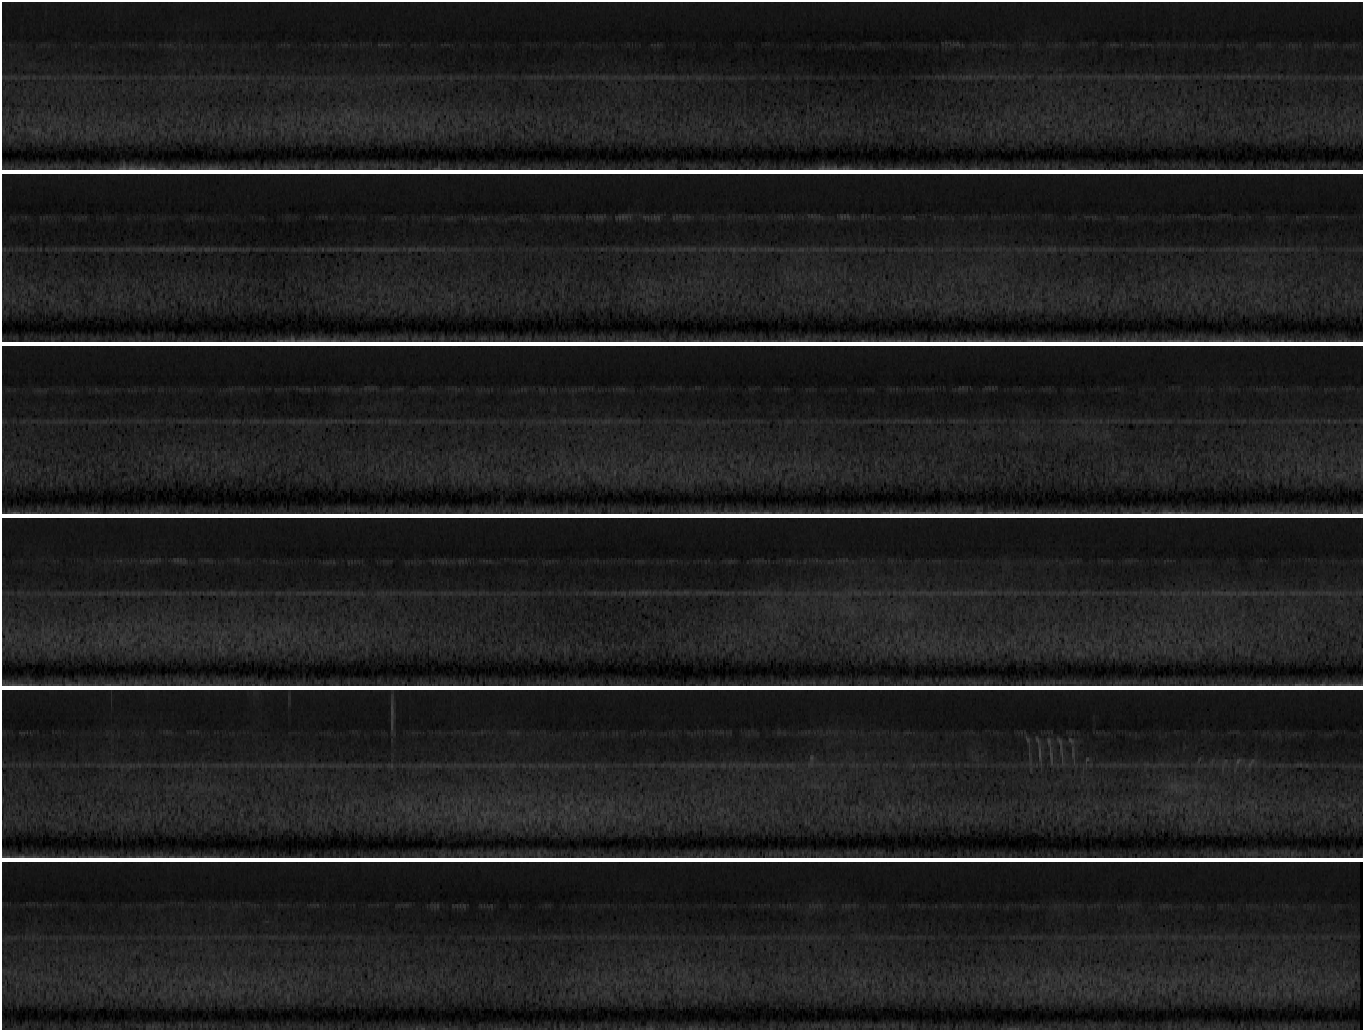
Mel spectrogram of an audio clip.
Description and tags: Night by the beach, in Barbate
